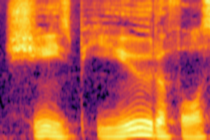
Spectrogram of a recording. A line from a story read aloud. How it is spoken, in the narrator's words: sighed Bashful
